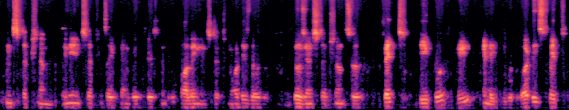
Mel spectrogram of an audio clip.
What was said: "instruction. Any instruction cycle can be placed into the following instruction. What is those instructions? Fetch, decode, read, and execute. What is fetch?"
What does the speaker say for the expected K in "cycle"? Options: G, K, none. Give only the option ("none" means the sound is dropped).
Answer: none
